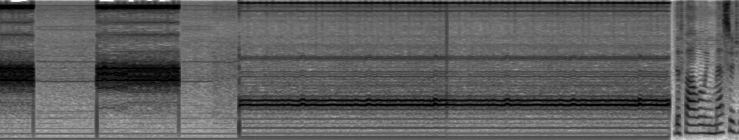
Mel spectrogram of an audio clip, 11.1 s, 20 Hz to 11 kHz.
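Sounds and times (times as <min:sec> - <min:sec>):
buzzing data burst: 0:00.0 - 0:00.6, 0:01.5 - 0:02.8, 0:03.6 - 0:10.1.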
